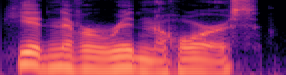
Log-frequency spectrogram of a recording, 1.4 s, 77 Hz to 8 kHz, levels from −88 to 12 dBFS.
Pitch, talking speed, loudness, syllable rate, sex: 110 Hz, 250 wpm, -16 LUFS, 7.3 syllables/s, male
